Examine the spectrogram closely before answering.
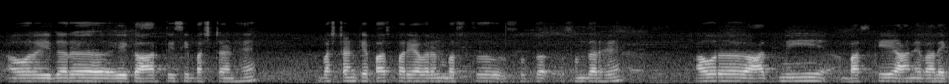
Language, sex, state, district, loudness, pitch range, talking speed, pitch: Hindi, male, Maharashtra, Sindhudurg, -19 LUFS, 145-155 Hz, 135 wpm, 150 Hz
